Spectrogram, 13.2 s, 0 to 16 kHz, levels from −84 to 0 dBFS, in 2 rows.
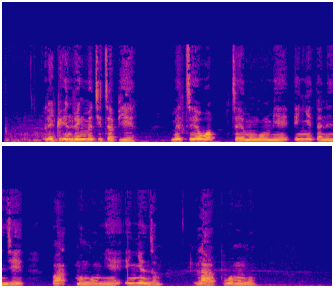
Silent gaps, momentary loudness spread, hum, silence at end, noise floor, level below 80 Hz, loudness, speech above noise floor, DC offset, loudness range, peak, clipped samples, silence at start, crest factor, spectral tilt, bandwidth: none; 14 LU; none; 1.5 s; -62 dBFS; -54 dBFS; -21 LUFS; 42 dB; under 0.1%; 6 LU; -4 dBFS; under 0.1%; 0.05 s; 18 dB; -6 dB/octave; 11.5 kHz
